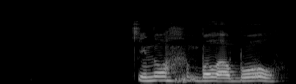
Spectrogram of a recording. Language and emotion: Russian, positive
